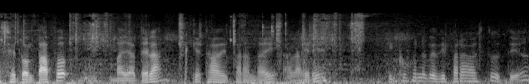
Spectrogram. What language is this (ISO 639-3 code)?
spa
